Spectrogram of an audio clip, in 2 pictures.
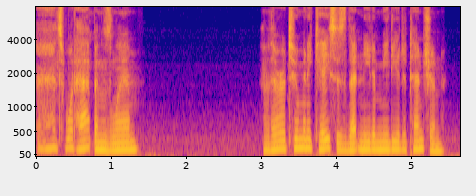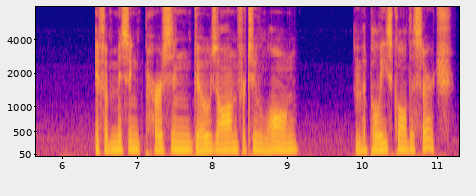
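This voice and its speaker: Man acting as unhurried, protective male werewolf detective. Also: fairly high pitch, steady tone, darkish tone, no room sound, close to an everyday voice. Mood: determined, serious. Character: male werewolf private investigator, protective, teasing, dogged, affectionate. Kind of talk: roleplay audio drama, intimate one-sided dialogue.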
